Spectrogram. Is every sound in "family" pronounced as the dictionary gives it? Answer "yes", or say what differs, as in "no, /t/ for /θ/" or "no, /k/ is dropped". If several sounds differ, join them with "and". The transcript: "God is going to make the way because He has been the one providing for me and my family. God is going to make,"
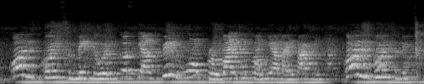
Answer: no, /l/ is dropped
